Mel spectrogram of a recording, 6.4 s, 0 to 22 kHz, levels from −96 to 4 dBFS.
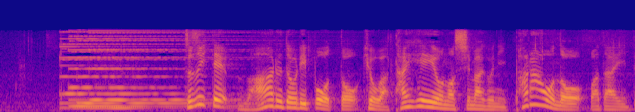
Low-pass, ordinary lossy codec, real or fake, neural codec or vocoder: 7.2 kHz; none; real; none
